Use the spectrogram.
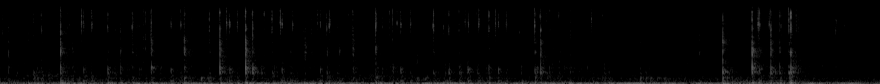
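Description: Fingertips type rapidly on a white, low-profile Apple Magic Keyboard with an aluminum base and plastic keys. The result is a fast, steady stream of short, dry, bright key clicks over a constant low hum.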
